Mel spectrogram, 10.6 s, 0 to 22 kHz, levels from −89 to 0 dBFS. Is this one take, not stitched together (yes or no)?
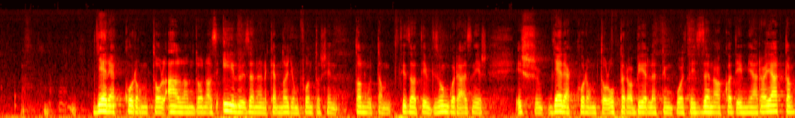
yes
